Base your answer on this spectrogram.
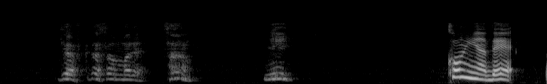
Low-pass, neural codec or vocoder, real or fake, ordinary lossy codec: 7.2 kHz; none; real; none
